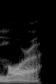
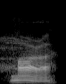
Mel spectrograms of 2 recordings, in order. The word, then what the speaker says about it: Mara: A friend of mine had to tell me how to pronounce I was going Mora. Like O-R-A. He's like, no, it's Mara.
